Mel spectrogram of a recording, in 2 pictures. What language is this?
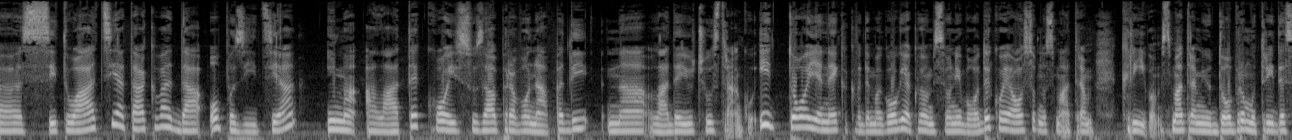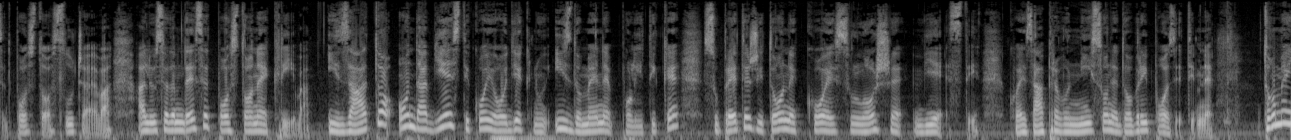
Croatian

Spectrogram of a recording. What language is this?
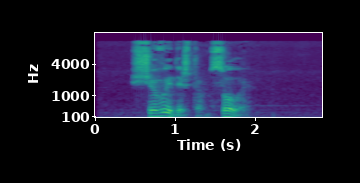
Ukrainian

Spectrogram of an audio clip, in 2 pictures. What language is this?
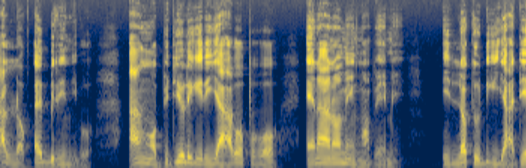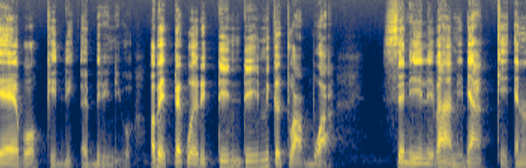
Abua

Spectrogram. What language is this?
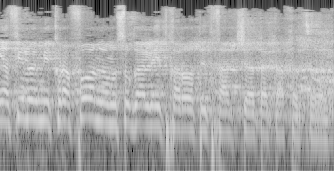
Hebrew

